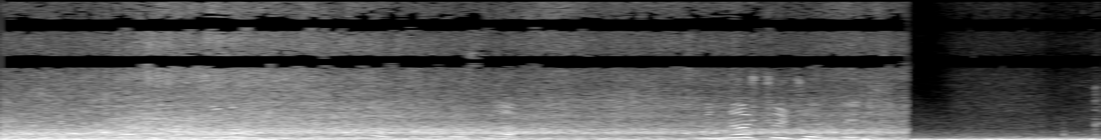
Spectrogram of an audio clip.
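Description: A young girl speaks quietly close by.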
